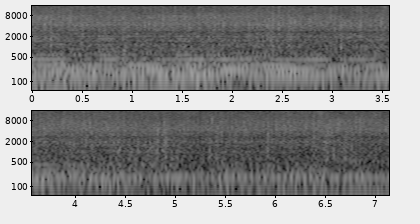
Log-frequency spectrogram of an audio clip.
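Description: Sliced steak sizzling in a skillet just off the heat, a steady hiss that eases slightly over the seconds. Background music with long held notes plays along.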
